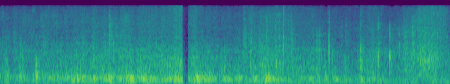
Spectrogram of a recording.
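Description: Loaded garden wagon pulled over gravel, its wheels crunching on the stones in an uneven run of small clicks and grinding.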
